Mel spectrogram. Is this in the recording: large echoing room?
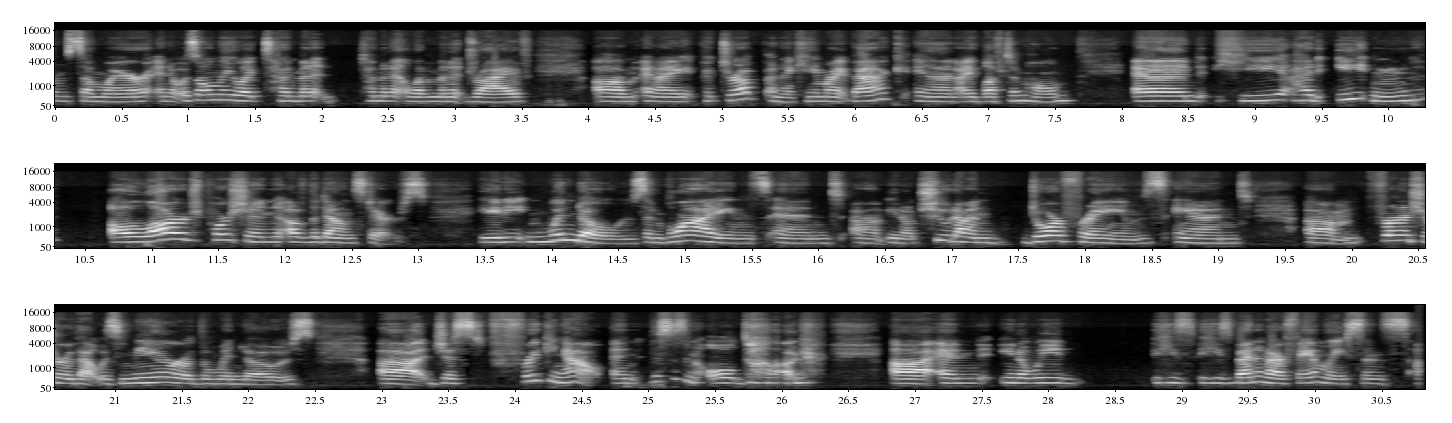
no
